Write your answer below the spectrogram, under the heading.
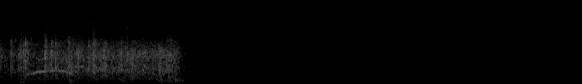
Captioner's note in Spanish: aplausos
